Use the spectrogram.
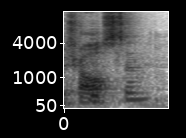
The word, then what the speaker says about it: Charleston: say charleston really weirdly charleston yeah i don't say the r because that's how it's pronounced sure that's okay that's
